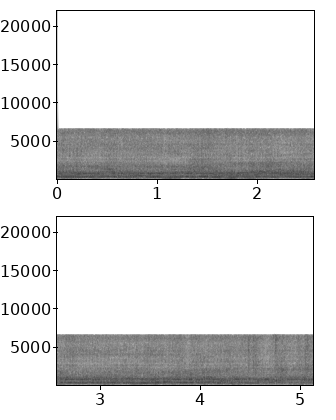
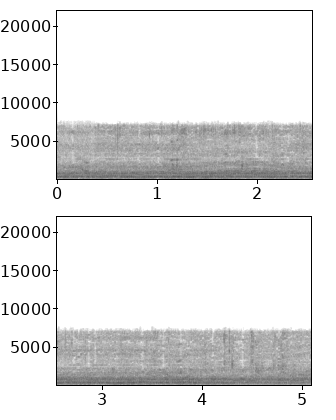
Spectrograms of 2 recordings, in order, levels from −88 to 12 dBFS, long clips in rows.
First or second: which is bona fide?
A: second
